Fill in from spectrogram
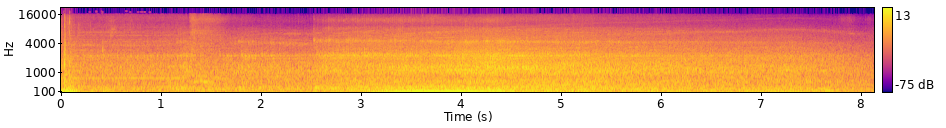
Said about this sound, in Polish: O! Mój autobus jedzie.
